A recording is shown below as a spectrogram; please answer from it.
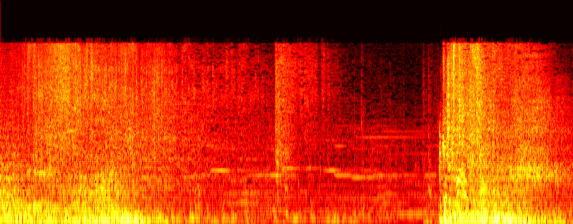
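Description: Bombarda spell explosions in Hogwarts Legacy: heavy crashing blasts that decay into a rumbling ringing tail, then a sudden loud new burst near the end, with other game effects in between.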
